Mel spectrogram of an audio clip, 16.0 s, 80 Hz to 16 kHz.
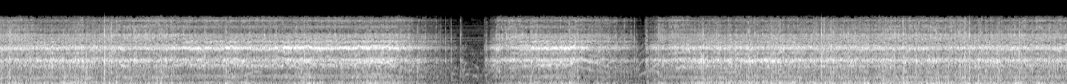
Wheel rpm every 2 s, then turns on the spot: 120, 120, 110, 40, 60, 100, 110, 120.
none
